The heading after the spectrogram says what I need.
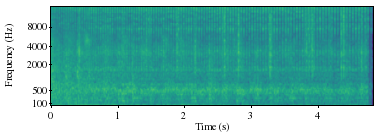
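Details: Raleigh "Frankenbike" in a repair stand with the rear wheel spun freely: sharp, fairly regular ticks about twice a second with a faint rattle; the customer reported clicking and popping, suspected to come from the rear hub or freehub.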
